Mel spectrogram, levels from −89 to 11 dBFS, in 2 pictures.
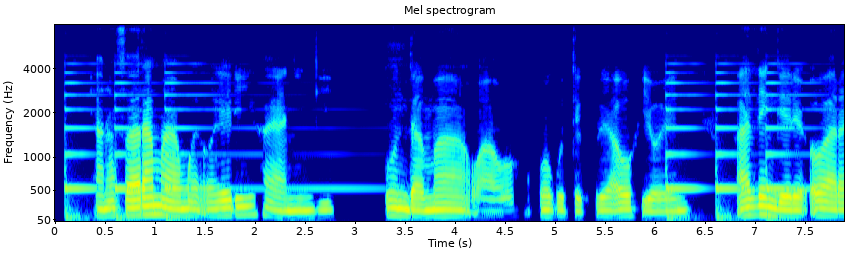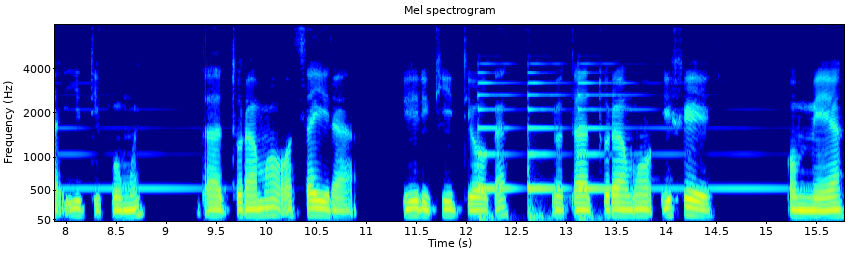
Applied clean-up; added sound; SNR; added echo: none; Piano; 13 dB; none.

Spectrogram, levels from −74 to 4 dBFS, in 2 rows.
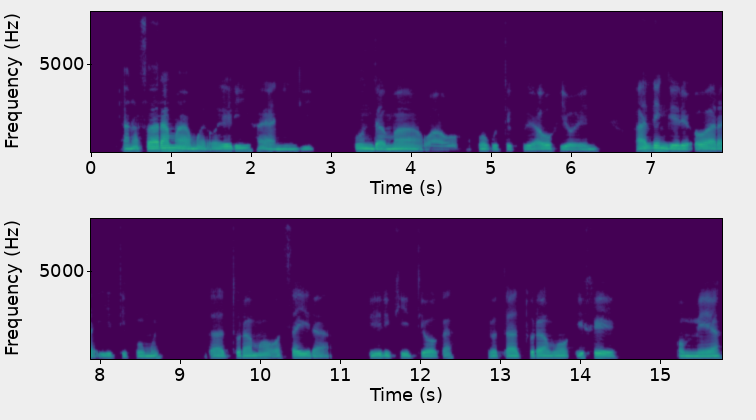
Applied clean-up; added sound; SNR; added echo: none; none; none; none.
